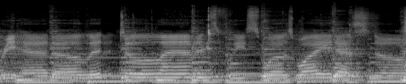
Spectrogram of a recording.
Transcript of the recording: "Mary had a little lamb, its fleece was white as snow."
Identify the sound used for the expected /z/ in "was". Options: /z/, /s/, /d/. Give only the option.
/z/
